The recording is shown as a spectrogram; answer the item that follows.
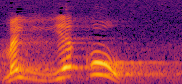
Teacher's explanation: nun mati itu dikosongkan, ya itu ada sabdu, maka nun itu masuk dalam ya. Mayyaku.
